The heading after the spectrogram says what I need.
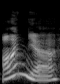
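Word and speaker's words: Аня: them so for example the name anna has a hard n because it has an ah written after the n but the diminutive anya has a soft n because we have a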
